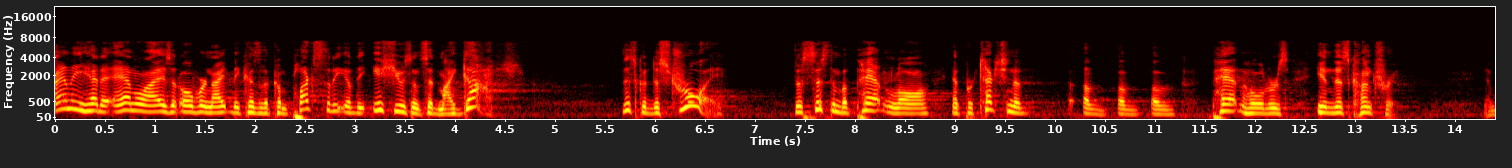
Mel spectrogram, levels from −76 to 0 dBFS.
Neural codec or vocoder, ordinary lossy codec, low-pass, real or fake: autoencoder, 48 kHz, 128 numbers a frame, DAC-VAE, trained on Japanese speech; MP3, 48 kbps; 7.2 kHz; fake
